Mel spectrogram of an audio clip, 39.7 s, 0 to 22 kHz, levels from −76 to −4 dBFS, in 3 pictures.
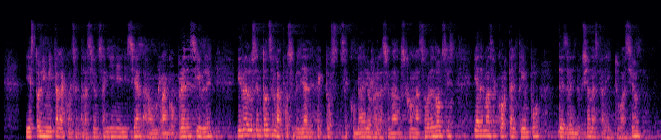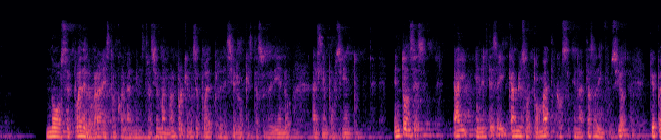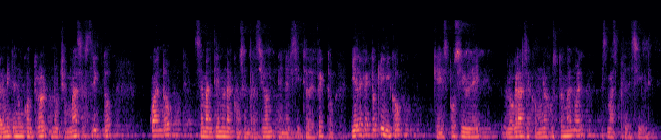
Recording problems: room echo; slight; dies away in 1.6 s
off-mic speech; somewhat distant
garbled, watery; slightly; nothing above 12 kHz

